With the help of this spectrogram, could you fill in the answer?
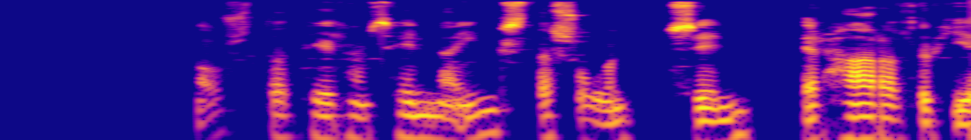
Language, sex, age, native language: Icelandic, male, 40-49, Icelandic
